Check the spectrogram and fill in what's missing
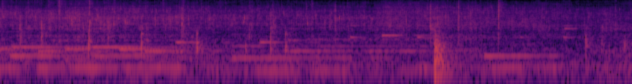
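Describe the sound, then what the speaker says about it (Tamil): Prawns cooking in a black pepper masala over high flame, a soft continuous sizzle with scattered pops and crackles and one louder clatter midway, heard fairly faint with no talking. "இப்போ இதில் நம்மளுடைய ப்ரான்ஸை சேர்க்க போகிறோம்"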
